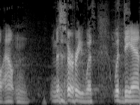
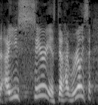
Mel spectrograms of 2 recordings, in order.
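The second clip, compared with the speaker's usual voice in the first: stunned disbelief; 7 semitones higher, 4 dB louder than usual. Retold or imitated. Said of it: "And I said".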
